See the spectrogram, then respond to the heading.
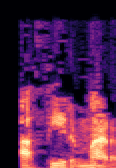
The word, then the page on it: afirmar: espagnol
